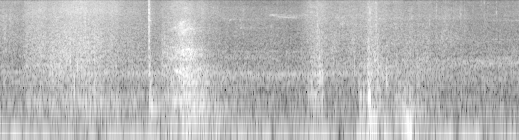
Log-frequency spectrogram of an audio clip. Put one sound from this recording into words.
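A metal pry bar scrapes as it is picked up.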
